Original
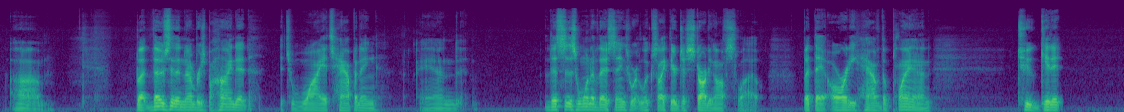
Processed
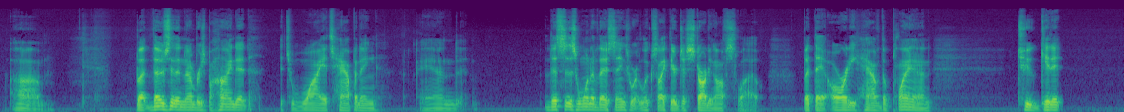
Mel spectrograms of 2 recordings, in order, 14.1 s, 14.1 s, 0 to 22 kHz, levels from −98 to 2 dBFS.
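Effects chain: 5.65–6.9 high shelf 9400 Hz -12 dB; gain +7.5 dB

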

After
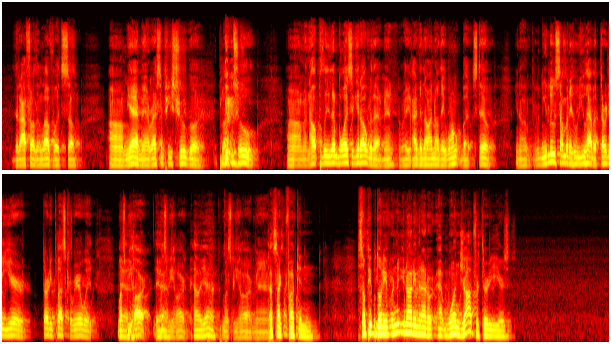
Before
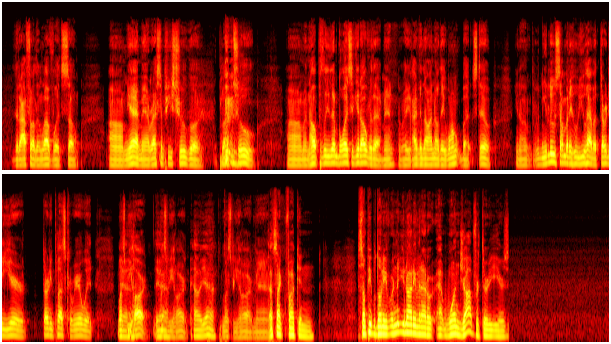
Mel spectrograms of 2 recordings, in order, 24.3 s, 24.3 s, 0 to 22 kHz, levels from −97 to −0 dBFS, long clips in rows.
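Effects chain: 5.84–6.33 tilt +2 dB/oct; outdoor echo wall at 23 m, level -18 dB; gain +2 dB

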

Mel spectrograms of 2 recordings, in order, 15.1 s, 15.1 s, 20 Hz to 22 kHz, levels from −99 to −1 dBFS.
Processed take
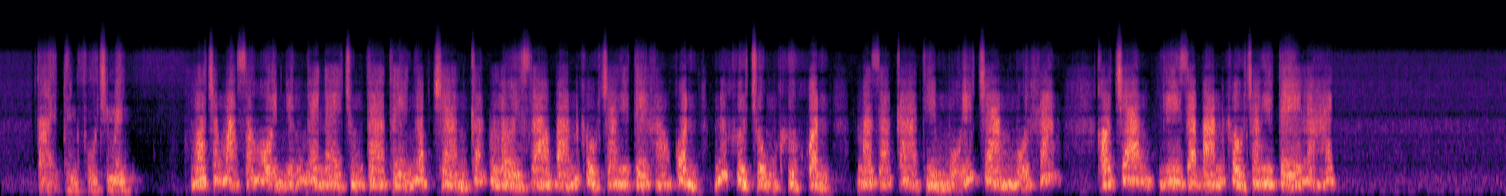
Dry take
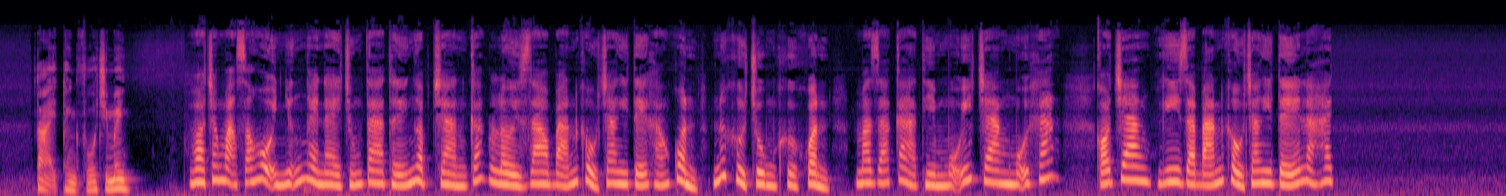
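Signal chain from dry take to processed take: bell 130 Hz -14 dB 0.3 oct; noise vocoder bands 16

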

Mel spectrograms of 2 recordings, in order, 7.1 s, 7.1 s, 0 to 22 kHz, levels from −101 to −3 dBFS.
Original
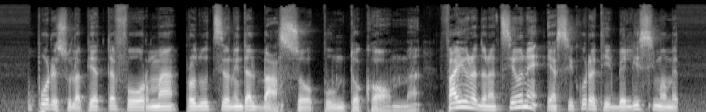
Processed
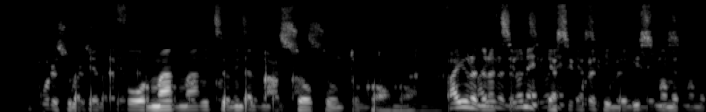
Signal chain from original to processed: per-bin expansion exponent 3; three-band isolator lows -20 dB, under 340 Hz, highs -17 dB, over 2300 Hz; auto swell 0.439 s; harmonic tremolo 1.3 Hz, depth 100%, crossover 950 Hz; on a send: echo 0.274 s -21.5 dB; on the sum: gain +1 dB

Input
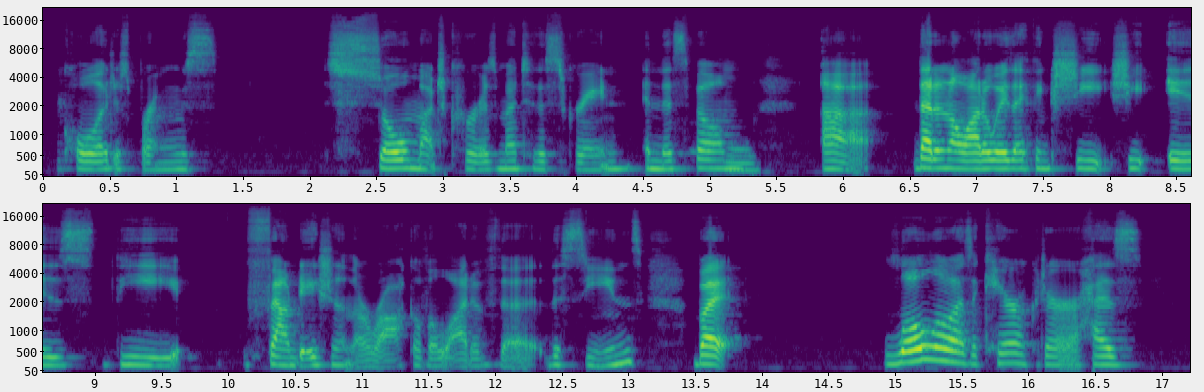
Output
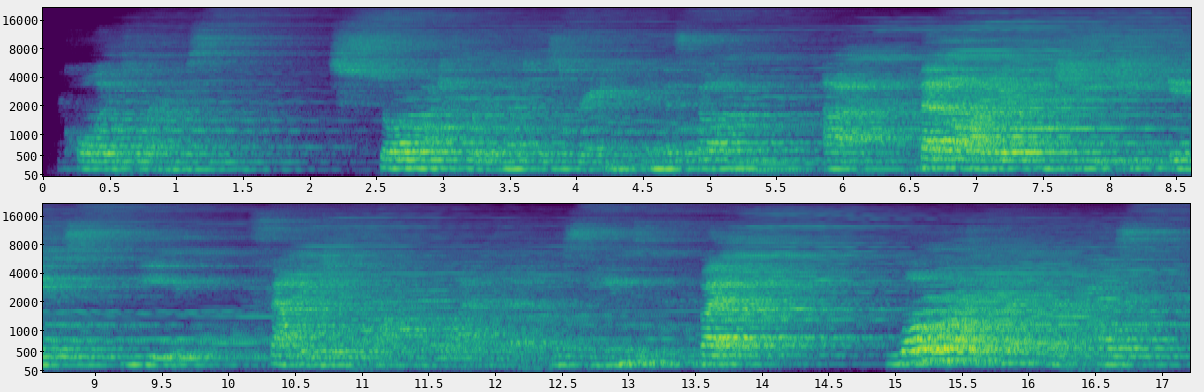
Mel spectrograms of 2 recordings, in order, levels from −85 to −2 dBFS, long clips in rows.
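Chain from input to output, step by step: reverb removal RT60 1.8 s; shimmer reverb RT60 2.6 s, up +12 st, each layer -8 dB, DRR -11 dB; gain -7 dB

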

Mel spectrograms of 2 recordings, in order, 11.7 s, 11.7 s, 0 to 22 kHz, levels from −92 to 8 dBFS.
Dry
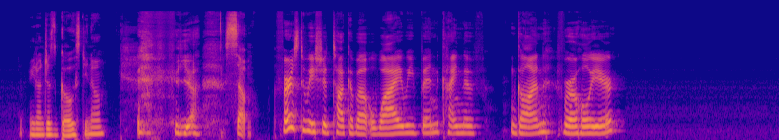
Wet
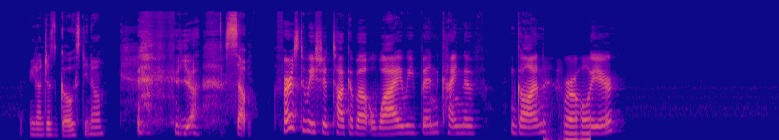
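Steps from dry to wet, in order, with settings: HPF 990 Hz 12 dB/oct; 8.15–8.86 LPC vocoder at 8 kHz pitch kept; gain -4.5 dB

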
